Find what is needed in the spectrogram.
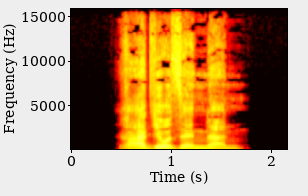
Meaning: dative plural of Radiosender
- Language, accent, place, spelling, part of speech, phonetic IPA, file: German, Germany, Berlin, Radiosendern, noun, [ˈʁaːdi̯oˌzɛndɐn], De-Radiosendern.ogg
